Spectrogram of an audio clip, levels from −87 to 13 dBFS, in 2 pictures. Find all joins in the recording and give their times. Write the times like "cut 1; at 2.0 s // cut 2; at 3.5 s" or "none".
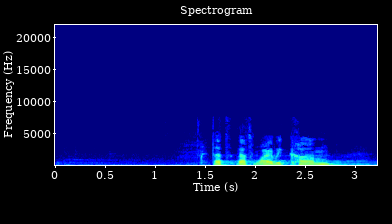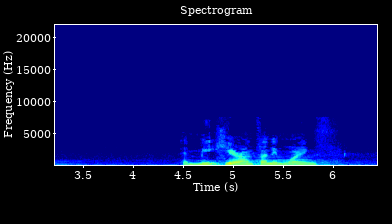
none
